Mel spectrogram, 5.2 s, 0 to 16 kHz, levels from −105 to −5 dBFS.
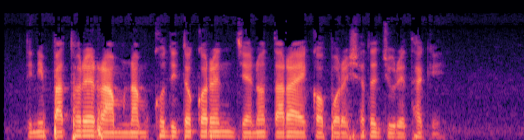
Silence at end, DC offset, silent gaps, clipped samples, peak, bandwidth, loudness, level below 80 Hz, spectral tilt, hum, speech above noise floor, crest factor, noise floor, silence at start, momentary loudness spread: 0.85 s; under 0.1%; none; under 0.1%; -2 dBFS; 7.2 kHz; -24 LUFS; -44 dBFS; -7.5 dB/octave; none; 39 dB; 22 dB; -62 dBFS; 0.3 s; 10 LU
